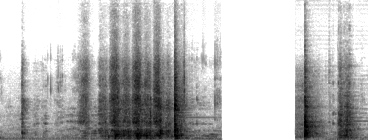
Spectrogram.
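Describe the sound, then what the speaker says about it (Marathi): A red pumpkin is grated by hand, giving rough, rasping scrapes in a quick run of strokes. After a brief silence, a few more strokes follow, close and fairly quiet. "आपण हा राहिलेला भोपळा किसून घेऊ"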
